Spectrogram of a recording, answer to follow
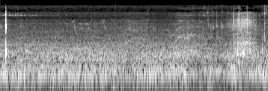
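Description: Abu Garcia Revo baitcasting reel being cranked steadily to retrieve a lure, a faint low whir of the reel and rod handling, with one sharp click just after the start.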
